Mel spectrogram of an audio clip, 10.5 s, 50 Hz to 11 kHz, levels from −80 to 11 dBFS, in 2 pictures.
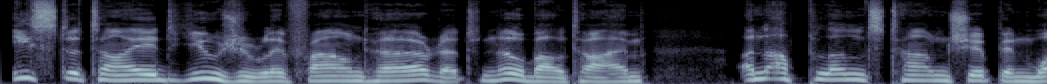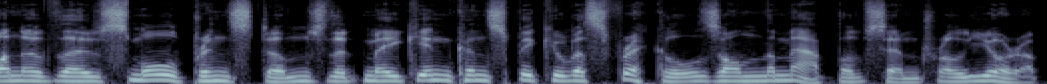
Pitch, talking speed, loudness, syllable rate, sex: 145 Hz, 145 wpm, -20 LUFS, 4.6 syllables/s, male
